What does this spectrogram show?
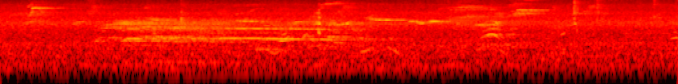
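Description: Birds calling: a drawn-out call lasting about two seconds, then several short falling chirps and whistles.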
